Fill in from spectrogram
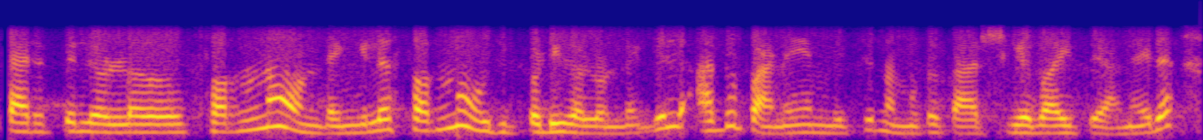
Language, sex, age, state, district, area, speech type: Malayalam, female, 60+, Kerala, Pathanamthitta, rural, conversation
